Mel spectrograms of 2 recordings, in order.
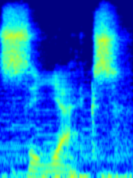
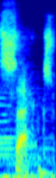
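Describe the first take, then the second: First: The name is spelled out as two letters. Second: The name is said as one word. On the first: "pronounce it C X" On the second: "I pronounce it sex"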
